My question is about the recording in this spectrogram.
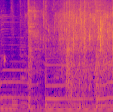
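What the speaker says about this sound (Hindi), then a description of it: "हमने इसको मीडियम टू लो पे इसको फ्राई करना है ताकि अंदर से अच्छे तरीके से फ्राई हो जाए" Batter-dipped pinwheel samosas fry in oil over medium-low heat, giving a dense, steady sizzle close up, with a few soft splashes as more pieces drop into the pan.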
